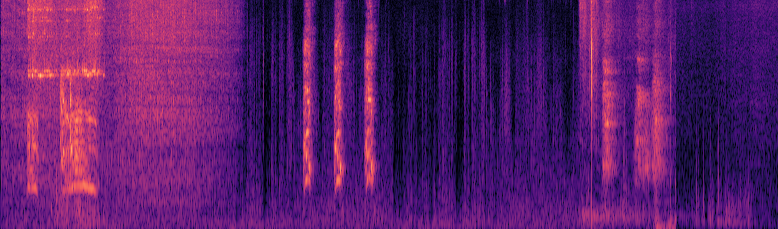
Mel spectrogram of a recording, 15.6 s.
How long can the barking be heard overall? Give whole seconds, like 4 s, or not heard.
5 s.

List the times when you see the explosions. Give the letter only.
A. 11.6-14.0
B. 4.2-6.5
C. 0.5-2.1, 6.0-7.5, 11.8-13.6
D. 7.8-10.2
A.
